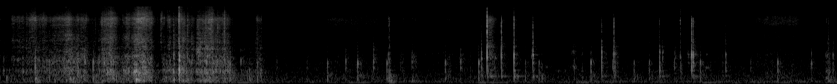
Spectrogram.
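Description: Rustling and crinkling of hand-held objects for the first two and a half seconds or so, then scattered light clicks and taps.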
